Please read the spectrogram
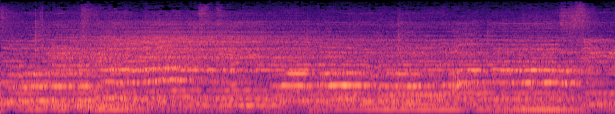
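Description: A small church choir singing with long held notes, under a conductor's direction.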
